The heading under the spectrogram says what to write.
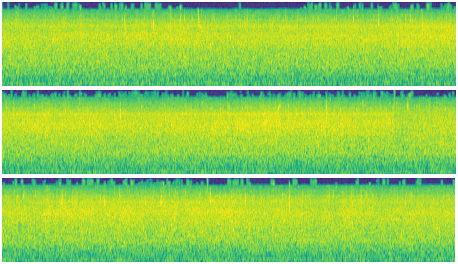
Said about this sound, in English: It's getting louder and louder as more and more water comes rushing by me as I'm making my way to this amazing waterfall.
